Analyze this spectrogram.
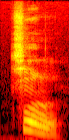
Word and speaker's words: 请: tell right now that my pronunciation of "qing" was off. So I'm going to try to pronounce that so that I produce the falling tone like is in the graph there.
